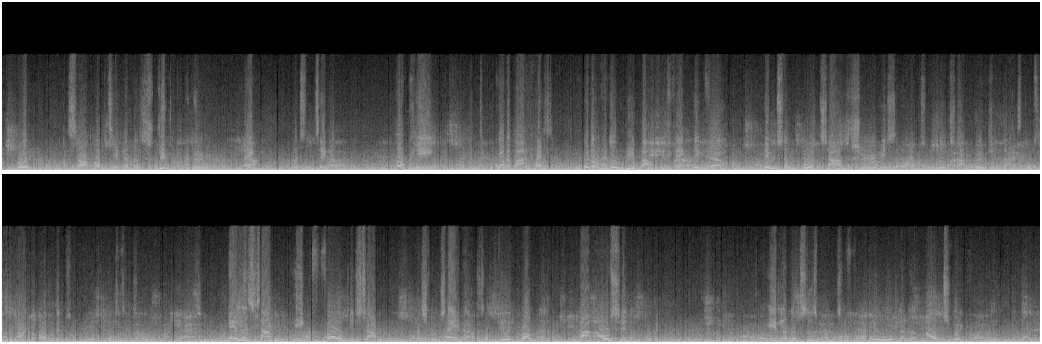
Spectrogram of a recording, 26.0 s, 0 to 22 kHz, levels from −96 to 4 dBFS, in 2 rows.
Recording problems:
distortion; heavy; 48% of the sound clipped
wind noise on the microphone; heavy; 2 dB below the speech
background chatter; loud; throughout; 4 voices, 6 dB below the speech

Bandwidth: 15 kHz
